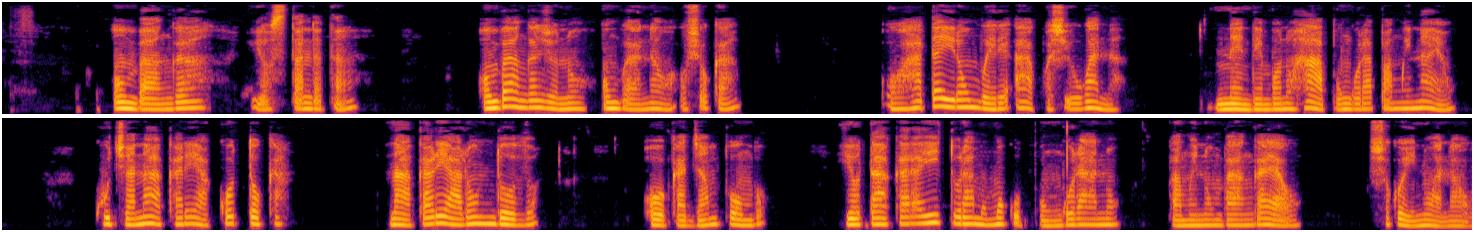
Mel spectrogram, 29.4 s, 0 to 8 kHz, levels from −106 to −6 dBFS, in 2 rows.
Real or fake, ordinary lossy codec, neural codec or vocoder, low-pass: real; MP3, 64 kbps; none; 7.2 kHz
